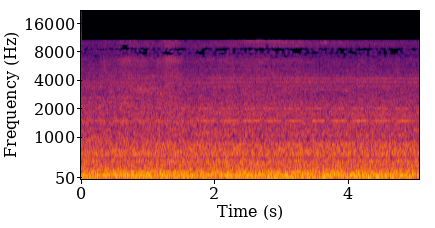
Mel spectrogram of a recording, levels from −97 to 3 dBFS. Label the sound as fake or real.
real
